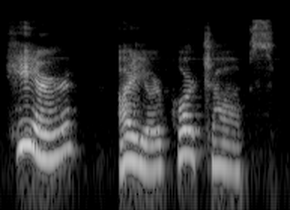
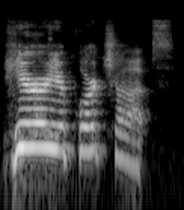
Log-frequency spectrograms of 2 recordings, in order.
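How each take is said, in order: First: Said in the usual way. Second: High, slow, loud server's line; high sing-song server voice. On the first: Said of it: "I can't wait till the day". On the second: Retold or imitated. Serving customers at the restaurant, high sing-song voice. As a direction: chirp it out like a bored waitress. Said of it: "And I'm like".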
